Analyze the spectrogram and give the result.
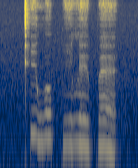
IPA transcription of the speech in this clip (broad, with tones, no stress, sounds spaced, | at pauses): kʰ i˦˨ w o˦˨ p i˦ l e˦˨ ɪ̯ p ɛ˦˨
